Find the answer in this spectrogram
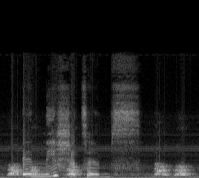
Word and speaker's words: initiatives: this word this is initiatives in initiatives yeah so you will notice the second um so that third syllable that is pronounced as sh sound okay yeah so that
